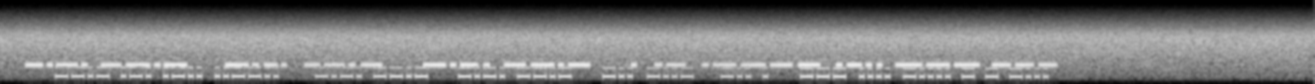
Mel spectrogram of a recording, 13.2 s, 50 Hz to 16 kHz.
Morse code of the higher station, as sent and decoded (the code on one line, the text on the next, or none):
-.-. --.- / -.-. --.- / -.-. --.- / . .- .---- .-.. --- ---
CQ CQ CQ EA1LOO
